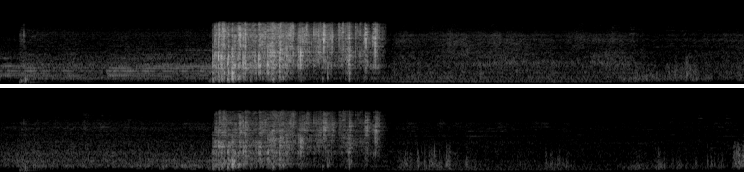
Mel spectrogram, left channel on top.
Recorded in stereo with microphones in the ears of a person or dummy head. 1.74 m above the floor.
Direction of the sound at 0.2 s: 55° left (ahead or behind).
